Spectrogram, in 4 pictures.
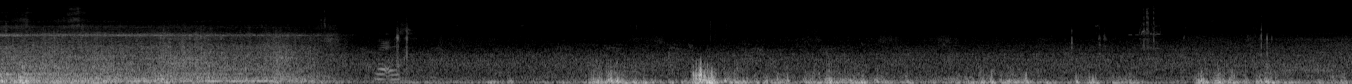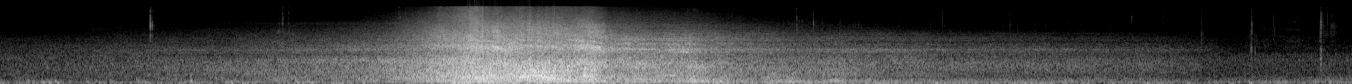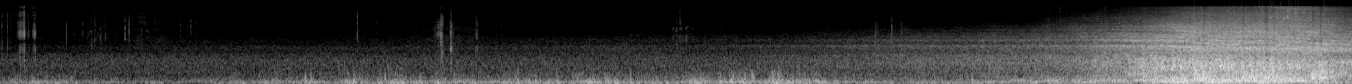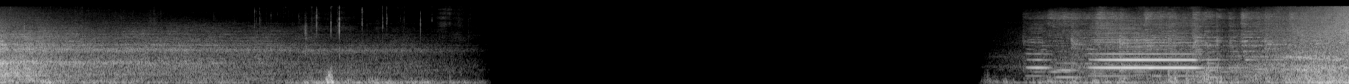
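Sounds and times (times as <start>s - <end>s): passenger train passing: 0.0s - 4.0s, 12.1s - 26.0s, 29.0s - 45.3s, 50.4s - 54.0s.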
